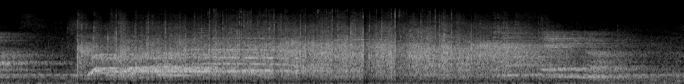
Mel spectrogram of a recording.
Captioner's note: applause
